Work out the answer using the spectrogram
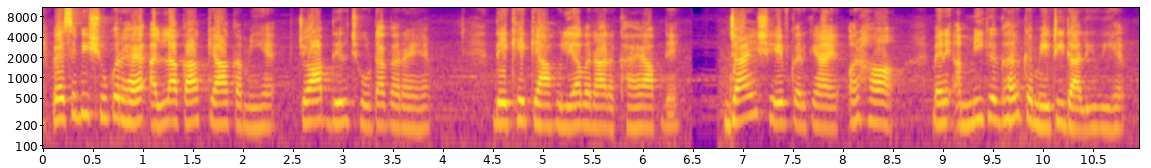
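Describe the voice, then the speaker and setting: A woman's voice: medium pitch, lightly acted. A woman voicing a loving, cheeky young wife in a read-aloud story. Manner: warm, teasing.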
